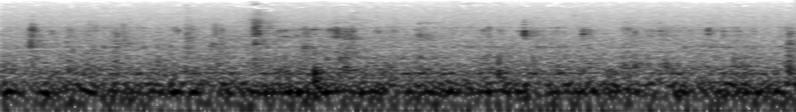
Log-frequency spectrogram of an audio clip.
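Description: A person chewing a mouthful of shrimp with the mouth closed: small wet clicks and squishes at an irregular pace, over a low steady room hum.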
